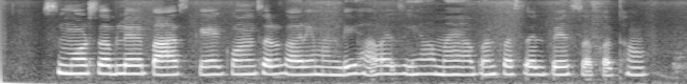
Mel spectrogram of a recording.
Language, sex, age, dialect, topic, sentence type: Chhattisgarhi, female, 18-24, Central, agriculture, question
